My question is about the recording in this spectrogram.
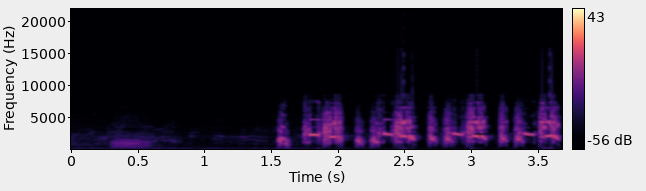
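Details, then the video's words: Black francolin call: a soft low grunt and faint thin note, then after a pause a burst of loud, rough, rasping notes delivered in quick rhythmic succession, each bearing a squeaky edge. "irani teetar voice | irani teetar ki awaz | sindhi teetar sound | sindhi teetar ki boli"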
